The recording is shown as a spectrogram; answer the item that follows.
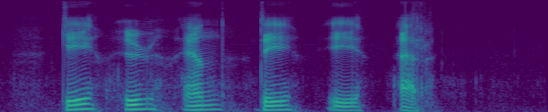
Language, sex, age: Swedish, male, 54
